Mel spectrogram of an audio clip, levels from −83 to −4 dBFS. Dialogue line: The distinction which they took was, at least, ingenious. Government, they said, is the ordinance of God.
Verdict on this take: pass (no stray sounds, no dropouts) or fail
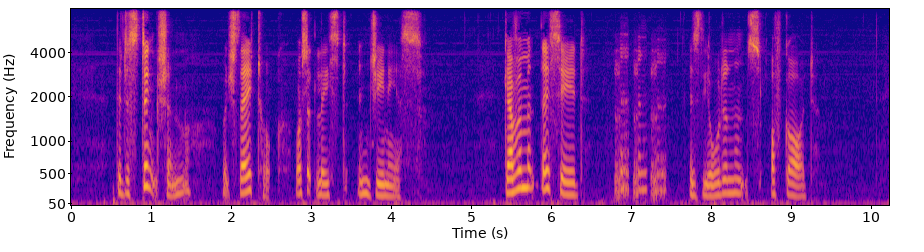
fail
